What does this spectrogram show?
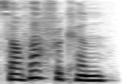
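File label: "south african", English, British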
